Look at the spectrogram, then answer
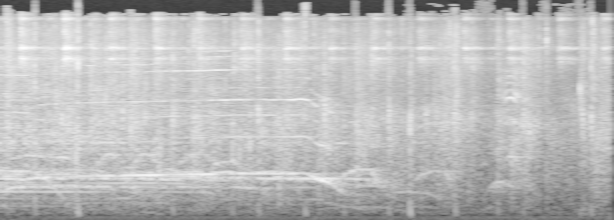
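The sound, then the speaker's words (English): A church audience in an auditorium bursts into steady clapping for Jesus, mixed with shouts and cheering voices, loud and dense at first, then gradually thinning out toward the end. “Receive the grace and the anointing upon your head and give Jesus a clap and a shout in the auditorium.”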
